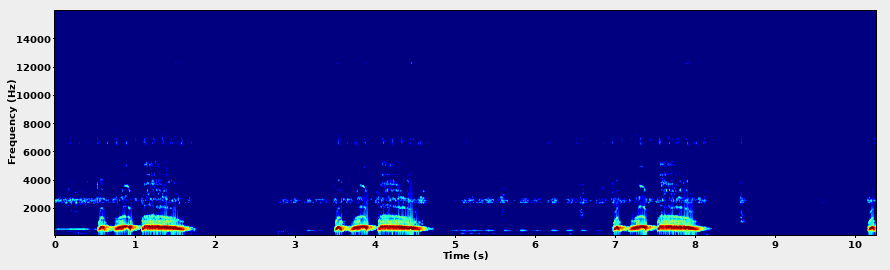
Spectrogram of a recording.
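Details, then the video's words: Spotted dove call played as a lure for doves, three-note coo phrases of two quick notes and a longer soft coo, repeated about every three and a half seconds, a faint low hum between. "SUARA PIKAT TEKUKUR,,banggo joss buat pancingan..."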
